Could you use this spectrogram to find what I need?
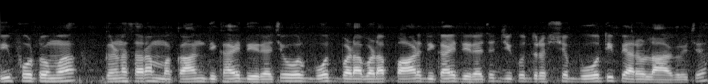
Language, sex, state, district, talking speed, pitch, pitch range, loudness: Rajasthani, male, Rajasthan, Nagaur, 230 wpm, 135 Hz, 130-150 Hz, -15 LUFS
